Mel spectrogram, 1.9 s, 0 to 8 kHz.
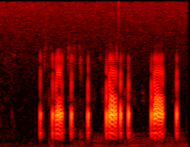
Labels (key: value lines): label: biophony, knock croak
recorder: SoundTrap 300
